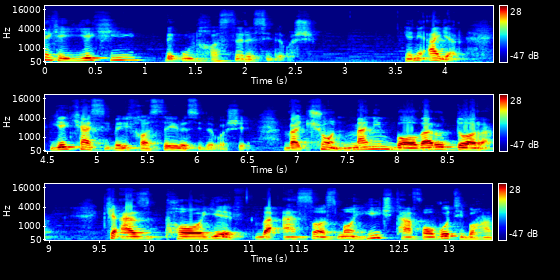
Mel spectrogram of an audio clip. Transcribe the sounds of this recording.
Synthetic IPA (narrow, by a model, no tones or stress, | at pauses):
necʰe̞je̞cʰiː | be̞ʔunxɒːst̪e̞ɾe̞siːd̪e̞̰bɒ̰ːʃe̥ | jæniʔæɟæ̰ɾjecʰːæsḭːbe̞jecxɒːst̪e̞iːɾe̞siːd̪e̞̰bɒ̰ːʃe̞̰væt͡ʃʰonmæniːnbɒːvæɾod̪ɒːɾæ̰m | cʰe̞ʔæzpʰɒːje̞væʔæsɒːsmɒːɦiːt͡ʃʰt̪ʰæfɒːvo̞t̪ʰiːbɒːɦæ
